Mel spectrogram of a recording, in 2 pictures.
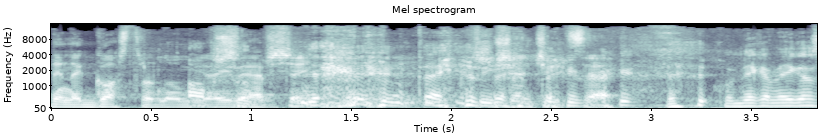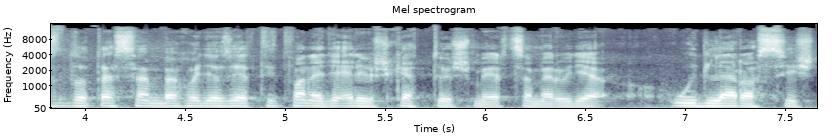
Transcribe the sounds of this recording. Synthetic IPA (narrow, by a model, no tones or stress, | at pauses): neːnɛɡɡɒst̪ɾonoːmɒɒjsioɛrst̪ɛjːɛʃiɛi | hoɟmeːkɛmeːɡɒzut̪ot̪ːɛsɛmbɛɦo̞ɟɒzeːrt̪it̪ːʋɒnɛɟːɛɾøːʃkɛt̪ːøːʃmeːrt̪sɛmɛɾuɟɛ | uːɟlɛɾɒsːiʃ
